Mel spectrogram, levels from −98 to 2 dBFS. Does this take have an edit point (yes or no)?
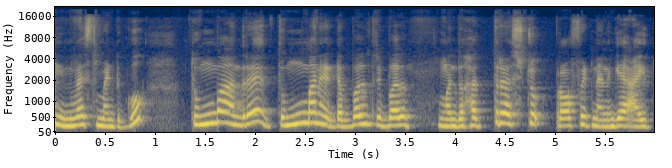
no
